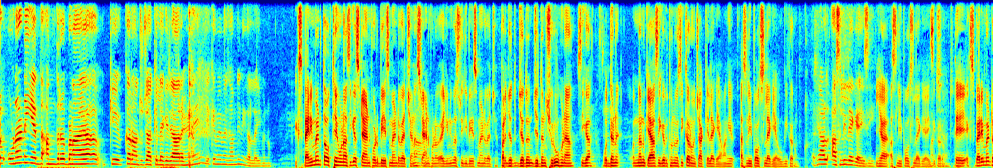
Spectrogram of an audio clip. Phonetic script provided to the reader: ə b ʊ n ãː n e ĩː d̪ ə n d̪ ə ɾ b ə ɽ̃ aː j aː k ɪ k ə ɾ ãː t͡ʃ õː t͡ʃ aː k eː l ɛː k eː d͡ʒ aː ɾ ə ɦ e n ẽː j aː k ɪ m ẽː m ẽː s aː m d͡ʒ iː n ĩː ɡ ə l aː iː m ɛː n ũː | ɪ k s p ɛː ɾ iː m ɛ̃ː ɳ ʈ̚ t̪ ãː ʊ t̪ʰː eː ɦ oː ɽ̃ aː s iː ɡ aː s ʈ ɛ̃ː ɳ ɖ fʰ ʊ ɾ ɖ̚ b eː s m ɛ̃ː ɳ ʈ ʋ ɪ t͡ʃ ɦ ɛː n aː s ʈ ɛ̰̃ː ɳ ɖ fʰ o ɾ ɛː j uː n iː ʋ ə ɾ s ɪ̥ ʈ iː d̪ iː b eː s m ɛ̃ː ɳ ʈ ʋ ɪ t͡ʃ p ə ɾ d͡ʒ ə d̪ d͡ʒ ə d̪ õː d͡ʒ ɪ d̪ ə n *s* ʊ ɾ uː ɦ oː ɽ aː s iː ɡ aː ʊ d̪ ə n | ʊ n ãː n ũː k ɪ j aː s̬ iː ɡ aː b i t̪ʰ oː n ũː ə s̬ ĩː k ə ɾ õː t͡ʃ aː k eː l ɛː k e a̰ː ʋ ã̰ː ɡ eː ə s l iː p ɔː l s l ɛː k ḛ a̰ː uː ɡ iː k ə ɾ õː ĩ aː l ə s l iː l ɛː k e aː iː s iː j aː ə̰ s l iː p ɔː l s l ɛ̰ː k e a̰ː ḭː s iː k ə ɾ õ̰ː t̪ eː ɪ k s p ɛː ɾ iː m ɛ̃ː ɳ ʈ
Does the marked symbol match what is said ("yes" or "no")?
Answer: no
